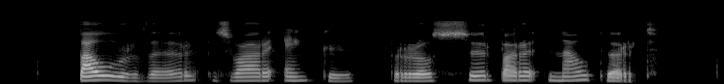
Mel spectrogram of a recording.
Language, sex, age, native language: Icelandic, female, 50-59, English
